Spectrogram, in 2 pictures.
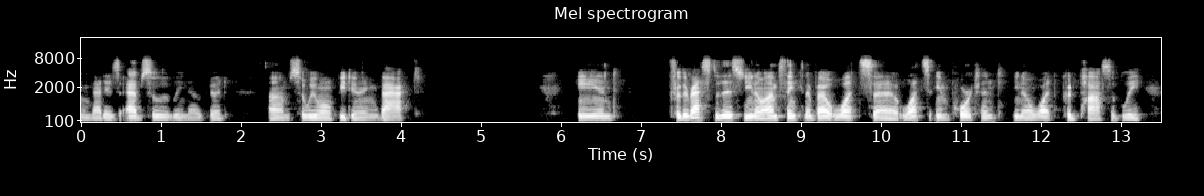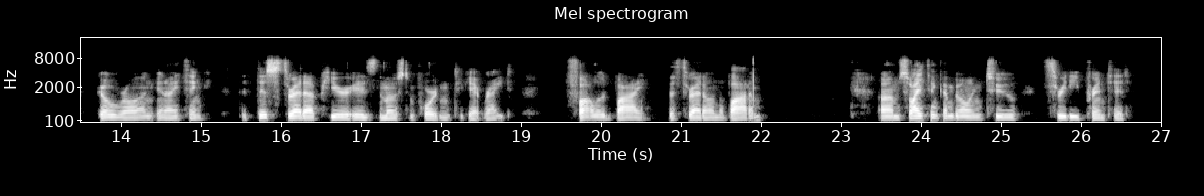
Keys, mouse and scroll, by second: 0.2-2.2 scroll down 1, 2.2 click, 3.0 scroll down 1, 4.2 right drag, 4.2 scroll down 1, 11.5-16.8 right drag, 16.8-19.3 drag, 20.0 shift+F2, 20.7-21.7 drag, 23.6-27.0 right drag.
